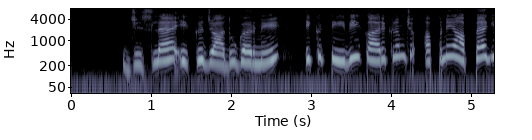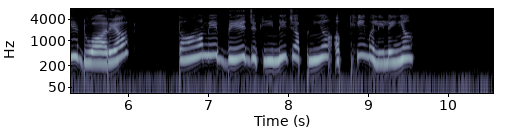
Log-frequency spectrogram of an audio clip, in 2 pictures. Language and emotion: Dogri, surprised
